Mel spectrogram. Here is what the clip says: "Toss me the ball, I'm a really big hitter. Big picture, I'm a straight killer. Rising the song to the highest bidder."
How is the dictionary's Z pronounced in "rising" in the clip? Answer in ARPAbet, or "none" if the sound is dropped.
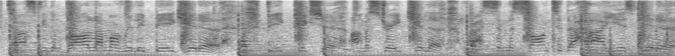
S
